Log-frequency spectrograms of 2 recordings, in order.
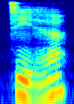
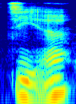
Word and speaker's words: jiě: It should be read in the third tone, jie, jie.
